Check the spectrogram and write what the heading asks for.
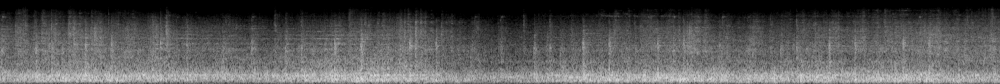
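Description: Passenger coaches of a train rolling past close by: a steady rail rumble with repeated clicking of the wheels over the rail joints.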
